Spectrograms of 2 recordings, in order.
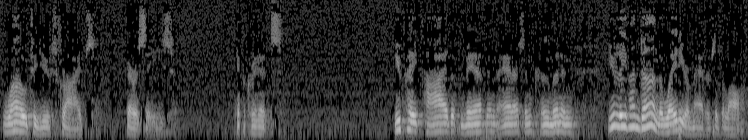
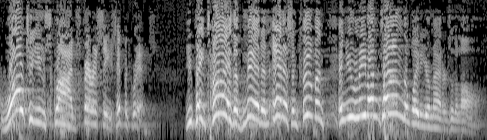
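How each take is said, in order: First: Very soft, low, unhurried scripture reading; hushed and gentle, no force at all; mild, toneless rebuke. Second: High, loud, thundering denunciation; forceful preacher's condemnation, raised and loud; angry rebuke. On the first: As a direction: quote the rebuke meekly, with long pauses. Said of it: "I really don't think he was saying". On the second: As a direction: rebuke them at full force, hammering each charge. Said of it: "I think Jesus was more like". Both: Shown as a demonstration.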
